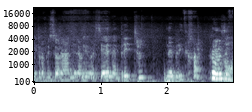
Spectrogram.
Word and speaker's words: Nebrija: Somos, Paola Fernández, que es filósofa, doctoranda en educación, ahora actualmente profesora de la Universidad de Nebrija. ¿Cómo se No, pronuncia?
